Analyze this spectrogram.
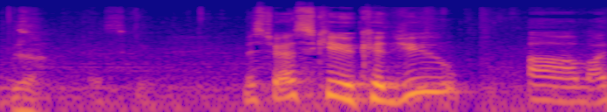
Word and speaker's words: Eskew: Eskew, is that how you pronounce his name? Yeah. Eskew.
